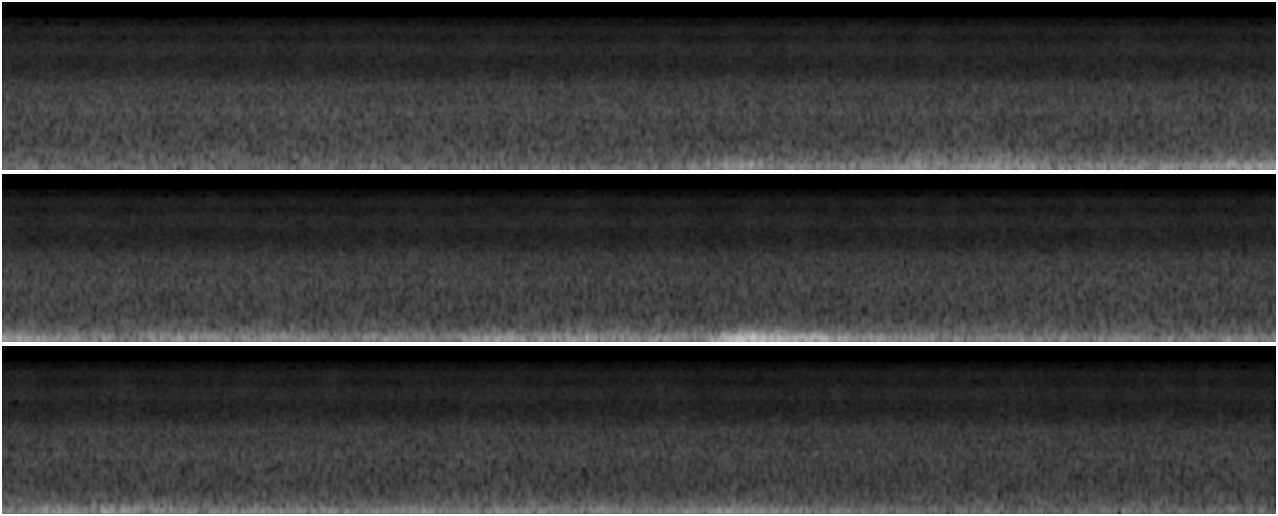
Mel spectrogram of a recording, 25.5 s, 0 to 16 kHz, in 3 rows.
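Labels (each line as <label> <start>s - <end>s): A steady rain shower with continuous raindrop sounds. 0.0s - 25.5s
A distant thunderstorm rumbles outdoors, emitting deep, echoing thunder. 4.4s - 15.0s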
